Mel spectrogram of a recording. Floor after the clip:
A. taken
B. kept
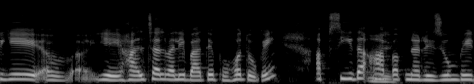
B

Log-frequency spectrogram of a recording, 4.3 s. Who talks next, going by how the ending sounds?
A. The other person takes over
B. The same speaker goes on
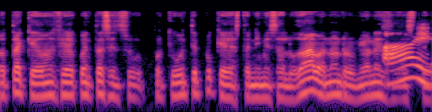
A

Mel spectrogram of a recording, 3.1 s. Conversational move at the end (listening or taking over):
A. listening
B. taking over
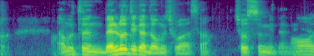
B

